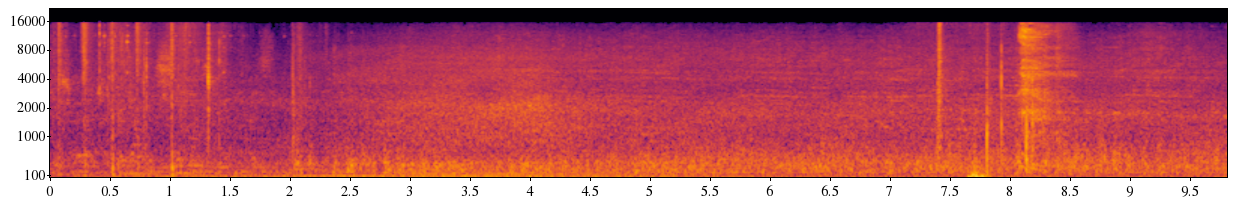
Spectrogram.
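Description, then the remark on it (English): A subway train roars through a station with a loud, continuous rumble and rattling clatter, a sharp metallic bang near the end, and indistinct voices faintly mixed in. “That was a fairly impressive bit of subway acrobatics, if I do say so myself.”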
